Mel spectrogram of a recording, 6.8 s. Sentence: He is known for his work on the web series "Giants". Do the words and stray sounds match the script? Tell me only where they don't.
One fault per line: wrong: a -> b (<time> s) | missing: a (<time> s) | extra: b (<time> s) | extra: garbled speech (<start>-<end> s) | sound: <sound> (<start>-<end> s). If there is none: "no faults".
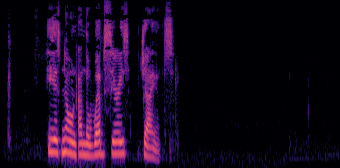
missing: for his work (1.5 s)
